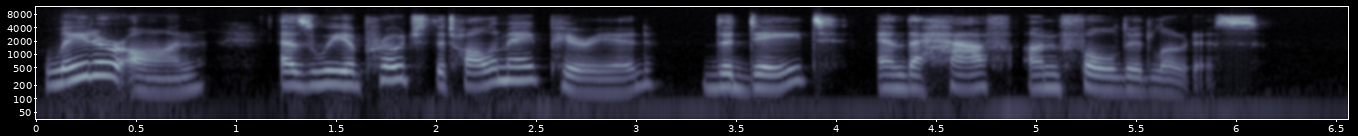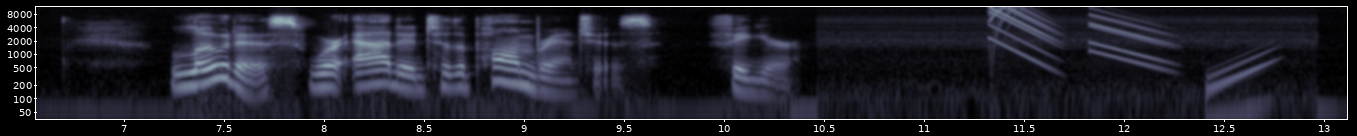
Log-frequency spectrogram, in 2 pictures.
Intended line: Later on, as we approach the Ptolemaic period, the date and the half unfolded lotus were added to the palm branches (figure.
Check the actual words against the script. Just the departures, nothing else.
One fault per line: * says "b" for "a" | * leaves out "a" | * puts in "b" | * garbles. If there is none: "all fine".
* puts in "lotus"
